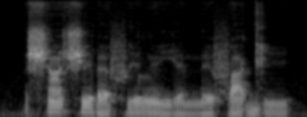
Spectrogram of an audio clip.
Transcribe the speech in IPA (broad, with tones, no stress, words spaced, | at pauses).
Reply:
ʃã˦ʃi˦˨ɾɛ˧ fi˧lĩ˨je˨ ne˨˦fa˦ ɡi˧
